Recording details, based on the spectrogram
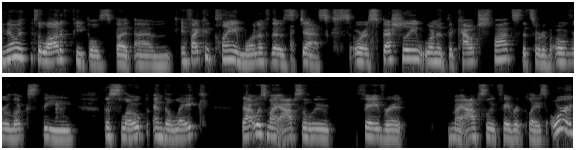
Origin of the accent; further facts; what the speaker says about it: California, United States; the coaches were concerned that because I'm from Southern California, they wanted to make sure that I was prepared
